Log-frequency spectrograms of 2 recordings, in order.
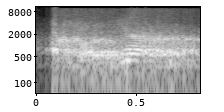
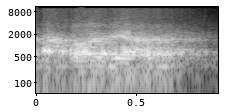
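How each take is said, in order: First: Said in the usual way. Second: "ακλαδιά" ending e-a in two vowels; incomplete synizesis. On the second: Shown as a demonstration. Lecturer showing dialect, "ακλαδιά" with open e-a ending. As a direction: say "ακλαδιά" as akladea, no y glide. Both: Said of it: "το φαινόμενο της ατελούς συνείδησης".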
